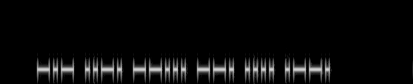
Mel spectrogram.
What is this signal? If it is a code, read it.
Morse code, heard as a keyed tone, about 30 wpm, 700 Hz. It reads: KF7GHP
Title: USA Call Signs - 6 Characters - Repeated 2x - 30wpm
